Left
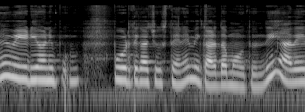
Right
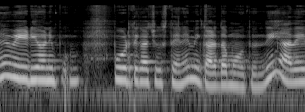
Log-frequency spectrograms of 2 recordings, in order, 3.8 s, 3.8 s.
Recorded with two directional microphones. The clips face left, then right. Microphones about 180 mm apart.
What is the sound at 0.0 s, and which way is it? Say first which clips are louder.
A woman's voice: left 3 dB; 40° left (ahead or behind).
